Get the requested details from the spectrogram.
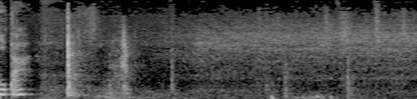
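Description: A door latch clicks.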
